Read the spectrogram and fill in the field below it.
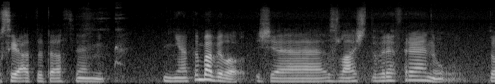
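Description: The speech carries no audible technical faults.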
